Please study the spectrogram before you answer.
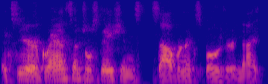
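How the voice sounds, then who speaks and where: A man's voice: mid-range voice, fast, husky, highs cut off. A man narrating action descriptions at a script read-through, matter-of-fact and sometimes stumbling over words.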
